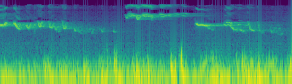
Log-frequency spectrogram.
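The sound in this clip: Birdsong in spring among fields and meadows: thin, high chirps and whistled trills come and go over a steady low rumble, with no voices.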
